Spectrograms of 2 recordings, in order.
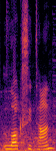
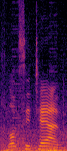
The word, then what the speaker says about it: L'Occitane: before I asked them so it's L'Occitane just wanna make sure L'Occitane we're in America Bugsy ten I think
